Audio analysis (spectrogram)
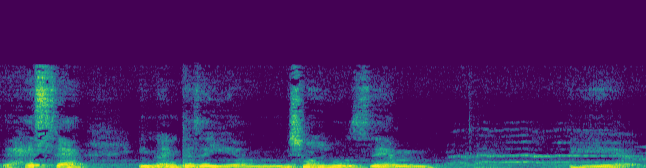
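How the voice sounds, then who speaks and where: A woman giving a casual tarot reading in a tired voice, repeating words for emphasis and pausing often with fillers. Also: on the low side, warm tone. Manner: repetitive and emphatic, with frequent pauses and fillers. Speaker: tarot reader. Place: indoor room at a table with cards and a candle. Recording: echoey room with faint background noise.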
